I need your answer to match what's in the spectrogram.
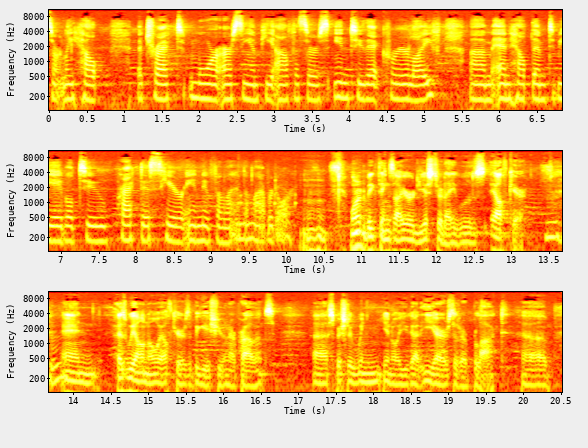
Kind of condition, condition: setting, busy venue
